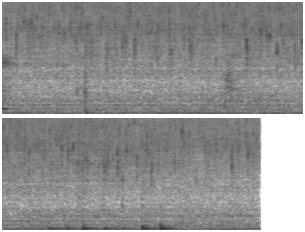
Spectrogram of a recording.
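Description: Egg-washed, floured slices of elk heart frying in a shallow layer of hot oil in a pan: a steady sizzle with fine crackles. A few low thumps come near the end, then the sound cuts off abruptly.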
